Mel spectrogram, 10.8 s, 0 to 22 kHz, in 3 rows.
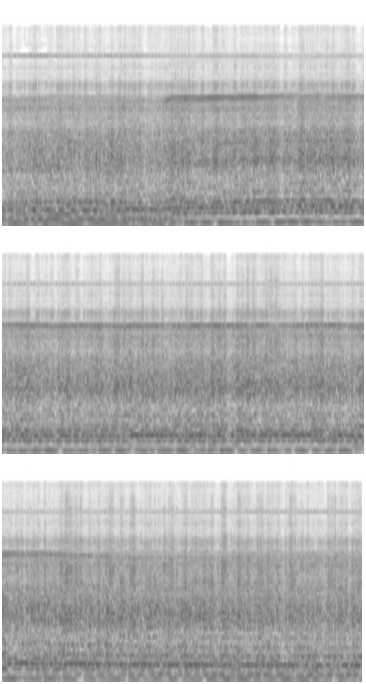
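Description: DJI Flamewheel 450 quadcopter's electric motors and propellers buzzing loudly, heard from the camera on its frame. About two seconds in, the pitch steps up as the drone climbs, then eases slightly lower near the end.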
